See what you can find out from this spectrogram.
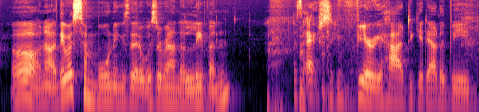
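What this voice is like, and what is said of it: New Zealand accent. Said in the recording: “I am from New Zealand, obviously. You'd understand my accent.”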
